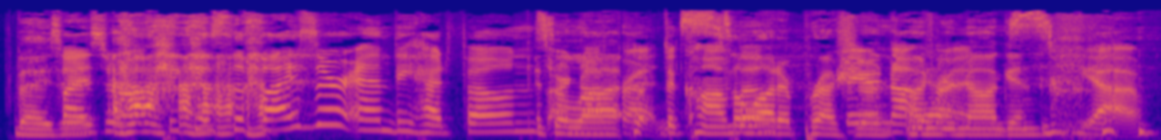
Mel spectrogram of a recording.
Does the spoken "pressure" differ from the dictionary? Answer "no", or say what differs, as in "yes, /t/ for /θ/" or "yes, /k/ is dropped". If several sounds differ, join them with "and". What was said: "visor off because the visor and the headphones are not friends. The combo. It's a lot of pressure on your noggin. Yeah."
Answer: no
